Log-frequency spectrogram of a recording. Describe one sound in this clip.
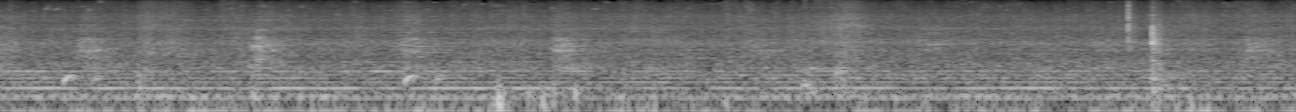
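A man breathes heavily as he pedals.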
